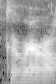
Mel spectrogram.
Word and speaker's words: Guerrero: you're pronouncing it wrong. It's Guerrero. It's too many syllables.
